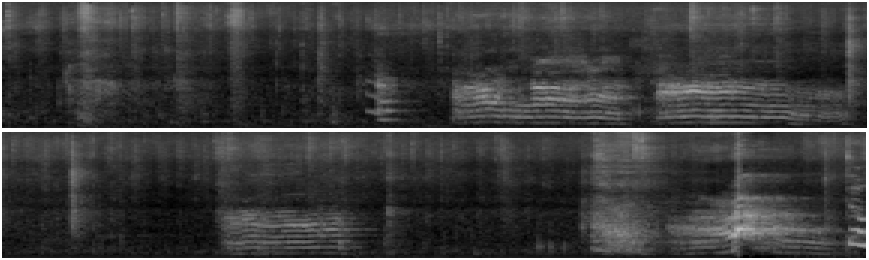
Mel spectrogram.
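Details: Holiday Celebration litter of Miniature Schnauzer puppies, energetic and playful: several long, wavering, harmonic whines or howls about a second each, in bursts separated by quiet gaps, with a woman's voice and handling noise near the end.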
